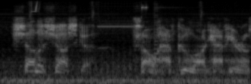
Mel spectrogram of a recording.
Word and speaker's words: Shalashaska: Because somewhere along the line, Shashka got stuck on the end of Sharashka. The guerrillas were using the name amongst themselves. And by the time I got to hearing about it, pronunciation had wound up as Shalashashka.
